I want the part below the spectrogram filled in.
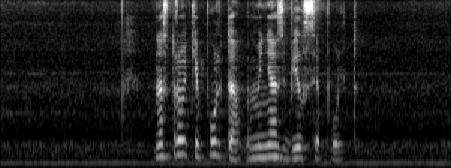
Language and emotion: Russian, neutral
